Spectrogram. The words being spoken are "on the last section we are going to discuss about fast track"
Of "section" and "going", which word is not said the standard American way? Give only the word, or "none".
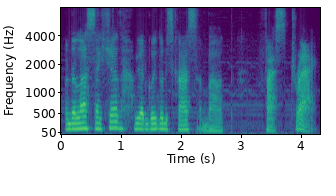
none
